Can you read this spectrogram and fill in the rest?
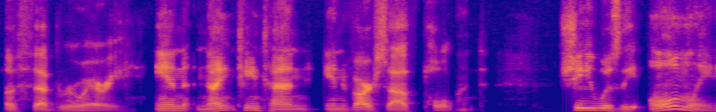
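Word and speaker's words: Warszawa: The name of the city is Varsav because the W's are actually V.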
